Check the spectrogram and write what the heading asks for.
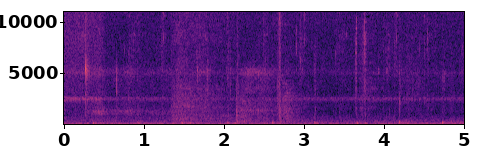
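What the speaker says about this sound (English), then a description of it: "I'm hearing footsteps." Footsteps in Resident Evil 4 Remake: a steady run of soft, rhythmic thuds over a constant background hum, like hooves or heavy boots on hard ground, continuing without pause and moderately close.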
